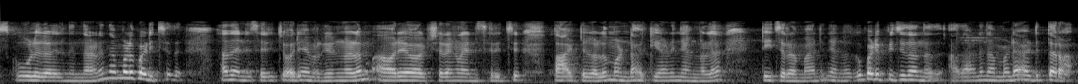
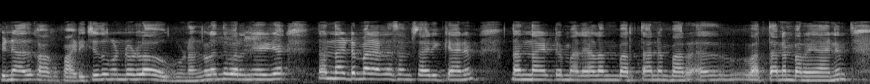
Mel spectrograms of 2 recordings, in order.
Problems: none marked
